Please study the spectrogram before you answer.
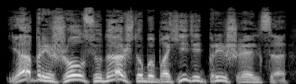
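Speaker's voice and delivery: loud, high-pitched growling bear; big bellowed bear reply; roaring bear. A narrator's reading. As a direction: roar it back as an angry bear. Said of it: "прорычал в ответ медведь".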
